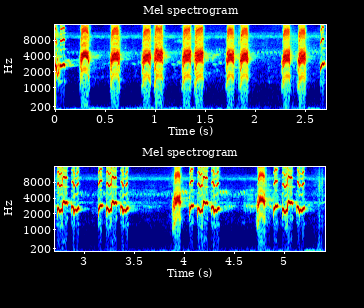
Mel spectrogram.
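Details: A sooty-headed bulbul sings energetically, with clusters of sharp clicking notes broken by short, bright, up-curling whistled flourishes in two separate bursts.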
